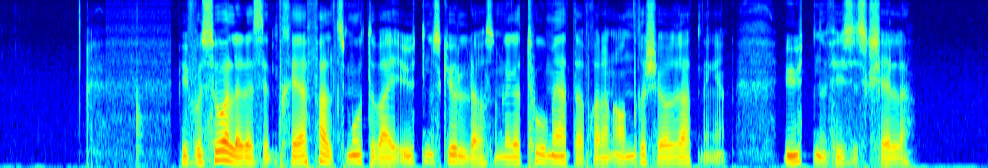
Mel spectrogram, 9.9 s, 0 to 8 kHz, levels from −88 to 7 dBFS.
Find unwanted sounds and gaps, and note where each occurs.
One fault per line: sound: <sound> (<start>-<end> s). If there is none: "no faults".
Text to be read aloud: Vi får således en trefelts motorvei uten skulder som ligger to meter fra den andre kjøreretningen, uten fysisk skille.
sound: thud (1.3-1.5 s)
